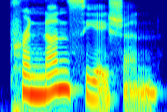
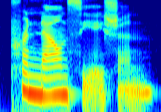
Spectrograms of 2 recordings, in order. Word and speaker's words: pronunciation: Pronunciation, not pronunciation.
